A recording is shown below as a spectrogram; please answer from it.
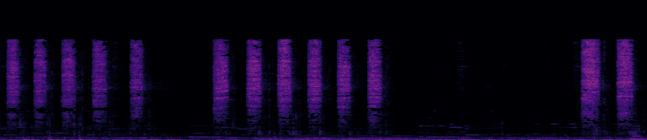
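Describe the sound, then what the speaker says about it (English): Quick bursts of foaming cleaner spray hiss into a sink in rapid groups of short pumps, close up, with pauses between the clusters. "we just spray all around in here, and down in there."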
